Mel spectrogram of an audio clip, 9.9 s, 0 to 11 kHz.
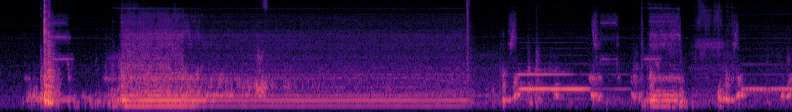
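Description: Two MakerBot desktop 3D printers, a Replicator+ and a Replicator 5th Gen, starting a print: their stepper motors whir as the extruder heads and build plates move into position. A click comes just after the start, then a steady motor hum for a few seconds. After that come short runs of pitched motor whine with small knocks as the axes move in stages.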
